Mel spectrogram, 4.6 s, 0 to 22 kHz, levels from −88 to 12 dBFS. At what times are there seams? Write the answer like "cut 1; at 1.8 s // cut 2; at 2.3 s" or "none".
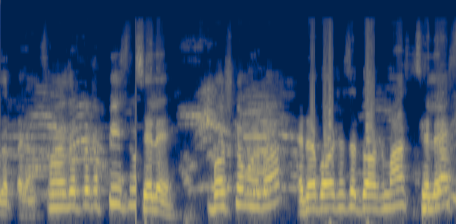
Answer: cut 1; at 1.3 s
